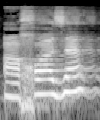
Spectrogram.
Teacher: حمزہ زبر آ، خا زبر خا، آخا، ذال زبر ذا، آخازہ۔ آخازہ میں خا کو ہم موٹا کر کے پڑھیں گے کیونکہ یہ حروف مستعلیہ میں سے ہے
